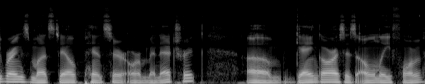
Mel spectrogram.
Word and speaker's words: Gengar: I know it's pronounced Gengar, but it's Gangschnar on this channel.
